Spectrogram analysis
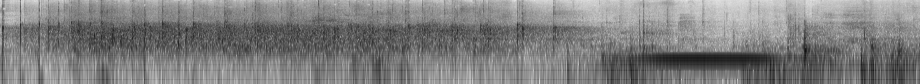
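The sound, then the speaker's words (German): A crowd applauds the VOG loudly with dense, steady clapping that gradually thins out toward the end, while a brief low hum appears near the finish. “Also Applaus für das VOG.”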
